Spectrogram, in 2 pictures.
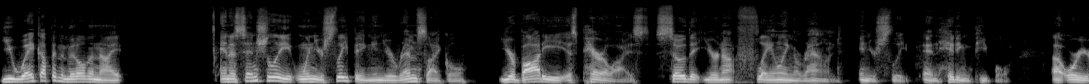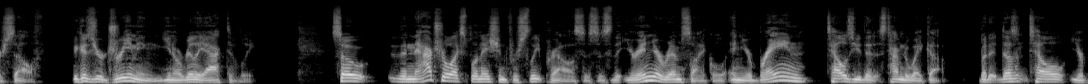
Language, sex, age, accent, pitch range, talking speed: English, male, 30-49, American, 100-130 Hz, 205 wpm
